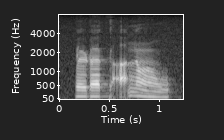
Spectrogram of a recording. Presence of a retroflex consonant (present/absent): present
